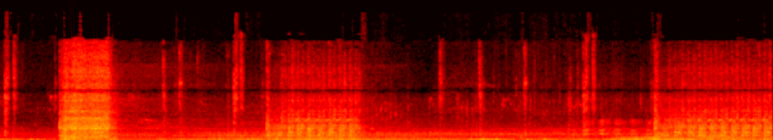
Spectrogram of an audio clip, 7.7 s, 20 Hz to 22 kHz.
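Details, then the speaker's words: 2007 Jaguar X-Type 2.2 diesel, intermittent no-start: starter cranks in bursts but never catches; crank sensor signal being pulled down by the ECU, not the sensor. "that's what it disconnected so it's not the uh the sensor it must be the ecu that's pulling this down"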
